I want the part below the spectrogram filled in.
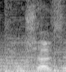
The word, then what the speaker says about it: Pujals: Facebook, todo con mi nombre, Pablo Pujals. Pujals es como se pronuncia, pero Pujals con J y seguramente lo suben.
